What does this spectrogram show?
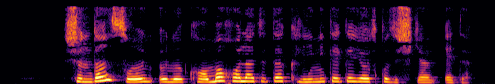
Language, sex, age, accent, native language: Uzbek, female, 18-24, Samarqand, Uzbek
